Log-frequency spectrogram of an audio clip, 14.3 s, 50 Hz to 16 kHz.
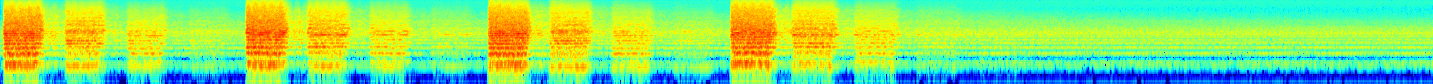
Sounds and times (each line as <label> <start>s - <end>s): drone 0.0s - 10.5s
